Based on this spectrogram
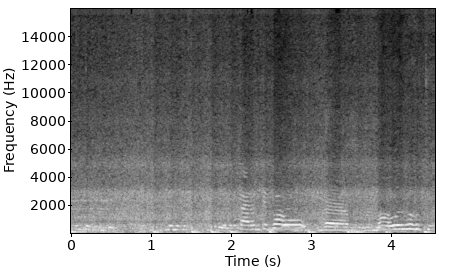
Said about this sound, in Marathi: बाहेर पाऊस पडायला लागलाय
